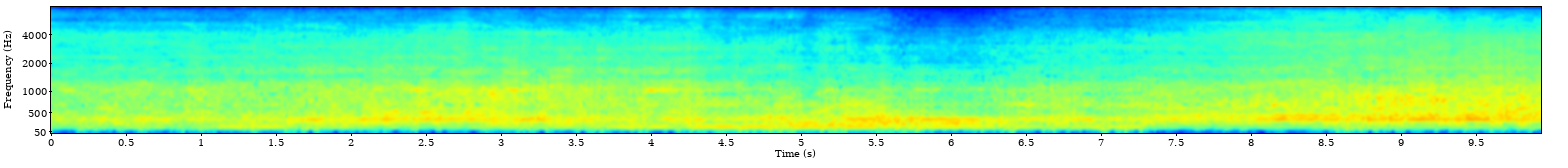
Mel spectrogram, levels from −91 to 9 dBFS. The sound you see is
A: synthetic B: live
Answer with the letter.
A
